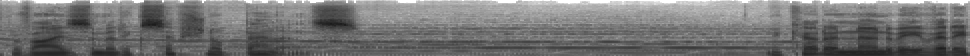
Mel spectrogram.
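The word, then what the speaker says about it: Miqo'te: this is pronounced the Mikot.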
